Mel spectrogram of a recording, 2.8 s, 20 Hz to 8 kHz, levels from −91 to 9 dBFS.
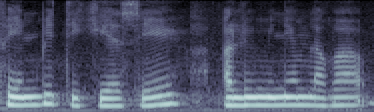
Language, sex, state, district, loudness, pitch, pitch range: Nagamese, female, Nagaland, Kohima, -14 LUFS, 210 Hz, 205-215 Hz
